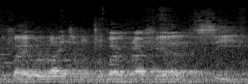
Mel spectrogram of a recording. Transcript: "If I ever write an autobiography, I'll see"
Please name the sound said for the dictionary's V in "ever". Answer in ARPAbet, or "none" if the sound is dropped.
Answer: B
